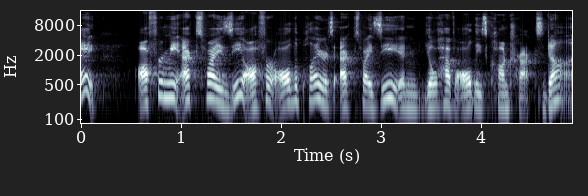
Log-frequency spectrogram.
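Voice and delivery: ordinary talk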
